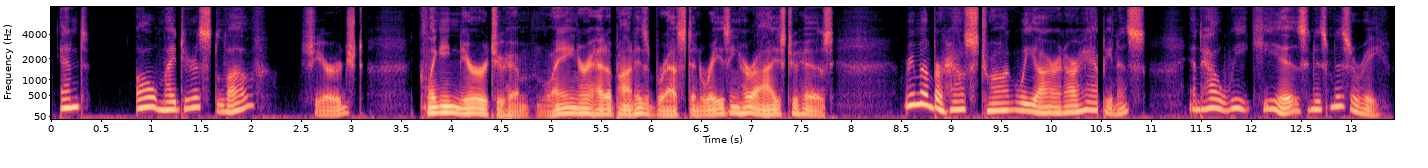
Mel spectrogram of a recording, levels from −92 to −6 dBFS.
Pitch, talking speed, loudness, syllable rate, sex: 130 Hz, 175 wpm, -20 LUFS, 5.0 syllables/s, male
